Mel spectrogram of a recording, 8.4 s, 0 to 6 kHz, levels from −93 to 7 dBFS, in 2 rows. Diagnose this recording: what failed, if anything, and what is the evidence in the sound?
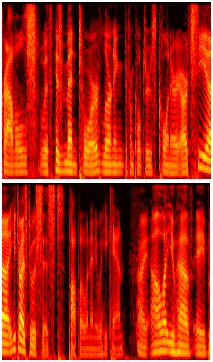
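Sibilants across the whole clip sound gritty and metallic, and the spectrum runs hard up to a ceiling at 6 kHz. That is aliasing at the sample-rate conversion stage. The audio was downsampled without an anti-alias filter, consistent with 48 kHz to 12 kHz, so content above 6 kHz folded back to wrong frequencies, sitting roughly 15 dB below the speech.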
